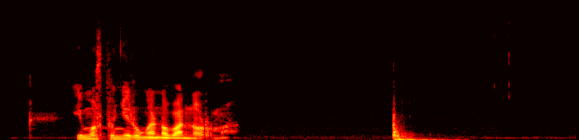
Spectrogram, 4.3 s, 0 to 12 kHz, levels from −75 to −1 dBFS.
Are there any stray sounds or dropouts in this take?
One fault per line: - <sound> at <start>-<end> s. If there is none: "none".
- thud at 2.9-3.5 s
